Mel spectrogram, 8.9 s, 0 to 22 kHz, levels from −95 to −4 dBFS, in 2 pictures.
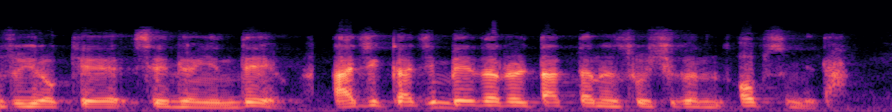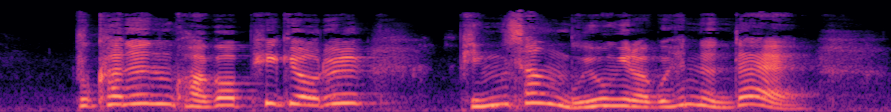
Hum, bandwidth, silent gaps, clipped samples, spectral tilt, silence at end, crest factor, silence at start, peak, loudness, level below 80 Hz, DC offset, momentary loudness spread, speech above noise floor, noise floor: none; 13.5 kHz; none; under 0.1%; -4.5 dB/octave; 0.2 s; 24 dB; 0 s; -4 dBFS; -26 LUFS; -64 dBFS; under 0.1%; 11 LU; 34 dB; -60 dBFS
